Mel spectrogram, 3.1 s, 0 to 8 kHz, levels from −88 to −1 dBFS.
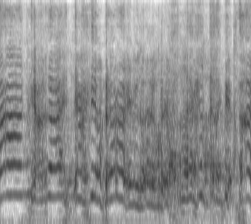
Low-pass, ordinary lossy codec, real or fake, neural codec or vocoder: none; none; fake; codec, 16 kHz, 2 kbps, FunCodec, trained on LibriTTS, 25 frames a second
